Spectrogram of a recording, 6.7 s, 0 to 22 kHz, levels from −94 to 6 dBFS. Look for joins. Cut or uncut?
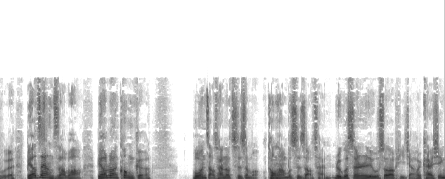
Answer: uncut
